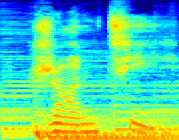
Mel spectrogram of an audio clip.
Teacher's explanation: you have the word gentil here. The L is silent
